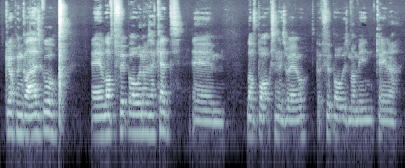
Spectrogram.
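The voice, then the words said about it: Glaswegian Scottish accent. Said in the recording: “I'm from Glasgow, as you can probably tell with the accent. ... people being able to understand me”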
